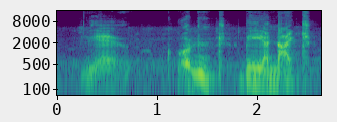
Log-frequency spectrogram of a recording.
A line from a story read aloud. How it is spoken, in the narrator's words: snorted Sir Guy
